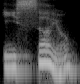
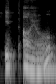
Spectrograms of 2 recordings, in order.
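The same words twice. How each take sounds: First: 있어요 said i-sseo-yo with a tense s; spoken pronunciation. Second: 있어요 said it-eo-yo, stopped t and no s; as written. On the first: Teacher shows speaking version, 있어요 as i-sseo-yo. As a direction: run the final consonant into the vowel, 있어요 as i-sseo-yo. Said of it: "Speaking is gonna be". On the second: Teacher contrasts writing with speech, 있어요 as it-eo-yo. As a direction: break 있어요 after the t, as spelt. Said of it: "Writing is only 있어요". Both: Shown as a demonstration.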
